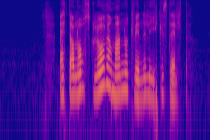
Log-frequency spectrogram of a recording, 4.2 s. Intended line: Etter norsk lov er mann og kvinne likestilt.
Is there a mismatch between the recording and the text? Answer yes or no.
no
